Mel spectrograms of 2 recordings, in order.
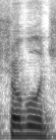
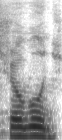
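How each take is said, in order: Both takes have the same delivery.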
